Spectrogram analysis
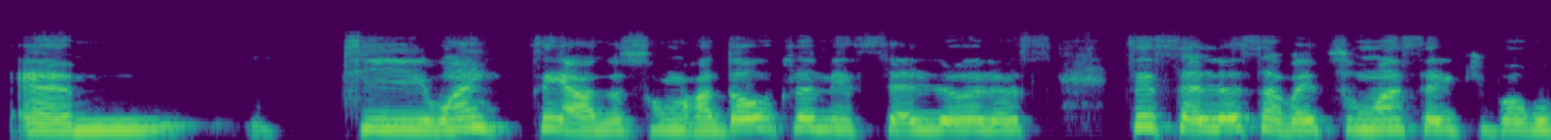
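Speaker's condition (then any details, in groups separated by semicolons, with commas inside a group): Cerebral palsy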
